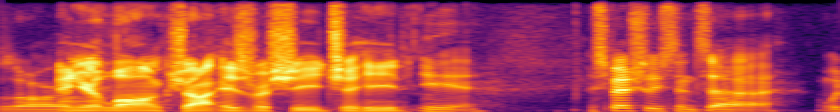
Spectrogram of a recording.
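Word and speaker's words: Rashid Shaheed: one that's a little little out there is rashed Shahed rash finally that this the first time that show's been that name's been pronounced right on this show I think ever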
